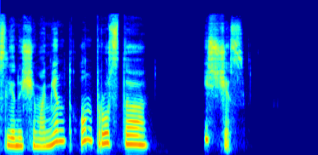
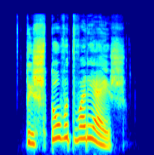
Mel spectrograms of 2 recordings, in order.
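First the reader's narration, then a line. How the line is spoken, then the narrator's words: Angry question. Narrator (Russian): сердито спросила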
